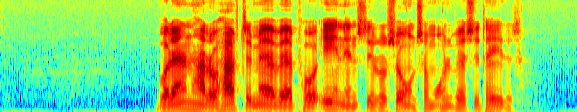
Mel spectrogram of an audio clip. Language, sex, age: Danish, male, 46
